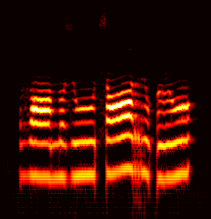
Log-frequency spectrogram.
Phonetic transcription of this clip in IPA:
vɒːn̪ozũːsɒː rũʔũɭõ

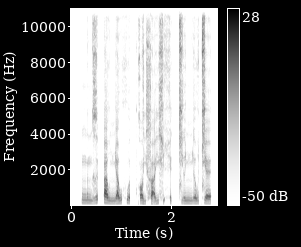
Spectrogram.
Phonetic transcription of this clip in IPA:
ŋə˧˩nɣə˦˥t̚ʔa˨˩w ɲa˨˦whwə˨˩p̚ kɔ˨˩jfa̰˧˥jxḭ˧˨he˦˥k̚ t͡ɕɨ˧ə̯ ɲəː˨˦wt͡ɕɛ˨˩

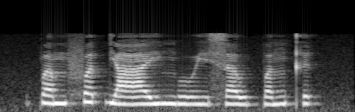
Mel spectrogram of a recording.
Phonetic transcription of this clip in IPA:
pɐ˧mfɐ˥t̚ jaː˨˧jŋuː˨j sɐ˨wpɐ˨˧ŋ t̪ʰɪ˧k̚

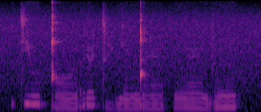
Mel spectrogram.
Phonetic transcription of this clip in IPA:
tʲuː˥ǃɔ̃ː˩ rʏ˥tɛ̤˩ɡʲɛ̃˩ŋ͡ǃɛ̃˩ | nɛ̃ː˩bvũ˧

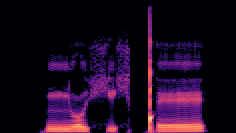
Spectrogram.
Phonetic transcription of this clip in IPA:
ɲoçɨç ǃe

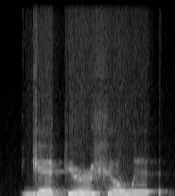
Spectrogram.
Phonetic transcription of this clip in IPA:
ɡʲɛ kʲə˞xʲɔwɪʔ

